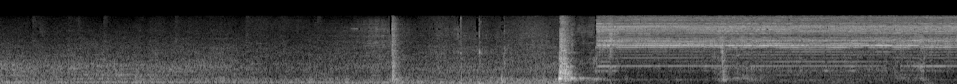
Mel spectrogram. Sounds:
Vehicle, Bus

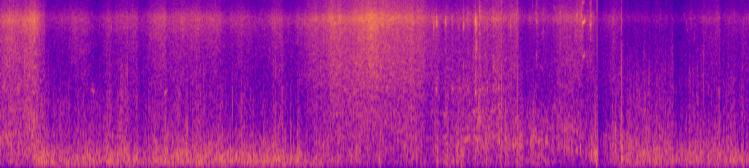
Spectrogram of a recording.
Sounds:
sailing ship, sailing, Water vehicle, Vehicle

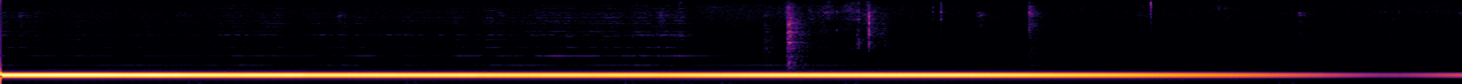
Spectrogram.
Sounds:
singing bowl

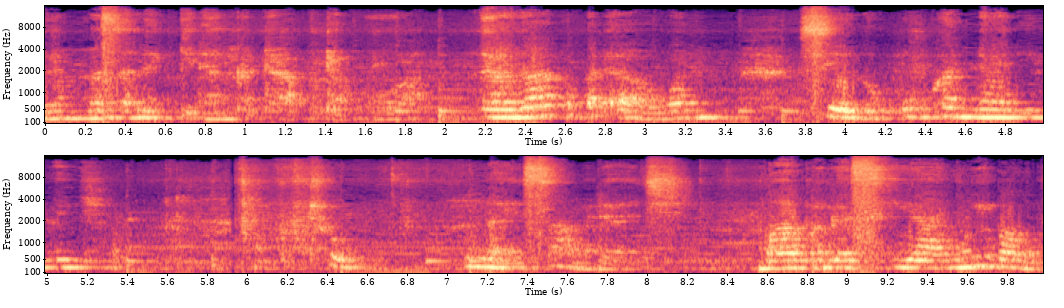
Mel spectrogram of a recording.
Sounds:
inside a small room, Music, Speech

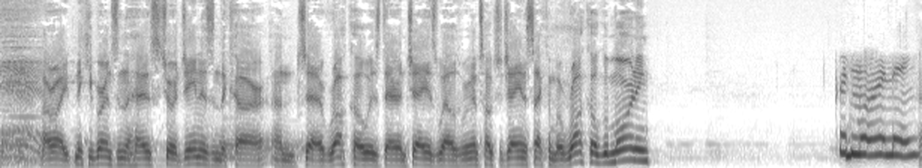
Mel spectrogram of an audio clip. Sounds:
Speech

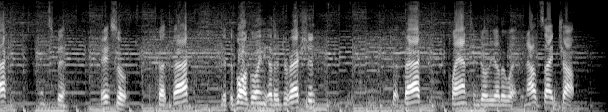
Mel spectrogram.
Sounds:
Speech, Music

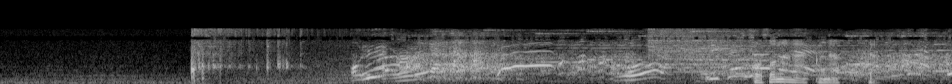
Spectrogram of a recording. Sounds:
Music, Speech

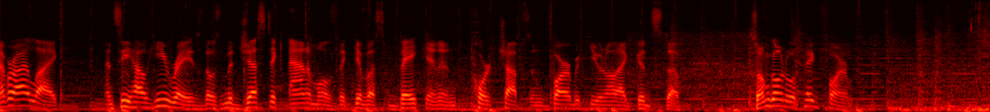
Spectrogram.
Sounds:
Music, Speech

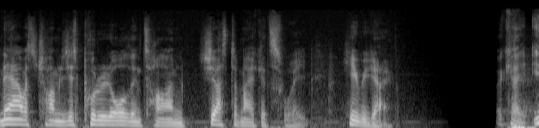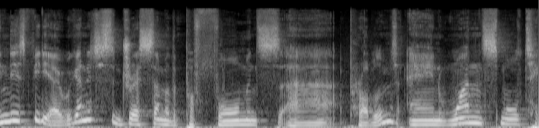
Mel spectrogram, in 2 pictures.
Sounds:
Speech

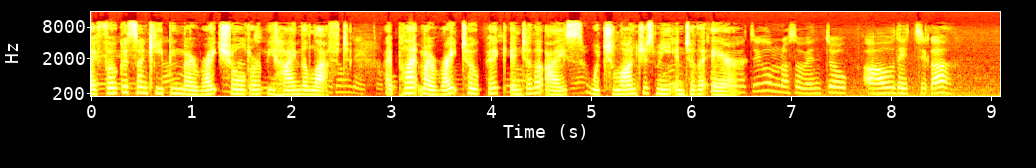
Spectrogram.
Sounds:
Speech

